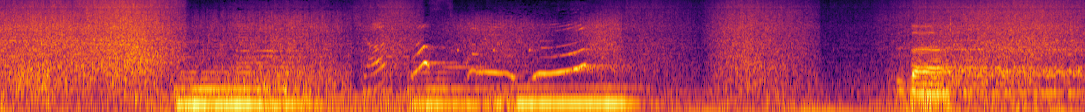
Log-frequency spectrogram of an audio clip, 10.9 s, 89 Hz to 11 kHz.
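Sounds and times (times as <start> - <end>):
hiss of ocean surf: 0.0 - 10.8
low humming drone: 1.4 - 10.8
rising swooping tonal cries: 1.8 - 6.8.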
